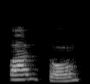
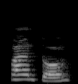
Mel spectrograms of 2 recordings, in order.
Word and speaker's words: phantom: You have intact, obscure, phantom, reform. So for option D, reform, reform. The second syllable is the one that has the stress pattern. Reform. We form to represent it with capital letter. For phantom it is pronounced as fan.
